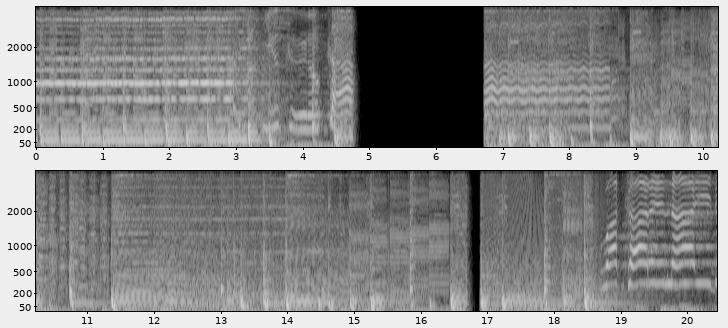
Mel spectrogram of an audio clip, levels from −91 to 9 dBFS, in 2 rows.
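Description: From 4.74 to 6.74 s there is a call audio freeze, likely from delayed packets. The last sound decays into a near-flat waveform for about 1.9 s, then resumes where it stopped.

From 8.06 to 10.53 s, a jitter buffer speed-up plays the audio about 3% fast at unchanged pitch, trimming roughly a tenth of a second. The spectrogram's harmonics stay level while events crowd slightly closer.

A second speed-up, from 15.49 to 16.04 s, is stronger at 112%, removing roughly 70 ms, so that stretch sounds audibly hurried.

At 16.69 to 16.91 s a long network dropout, likely lost packets, fades into about 0.1 s of silence. The audio returns missing about 0.68 s, shown as a short blank column and an abrupt restart. Throughout, the spectrogram stays empty above 4 kHz, as expected from the narrowband call codec.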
